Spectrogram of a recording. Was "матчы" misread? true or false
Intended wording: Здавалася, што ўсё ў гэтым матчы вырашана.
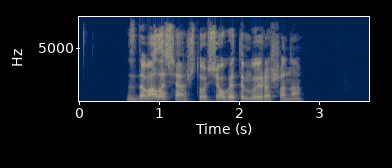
true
